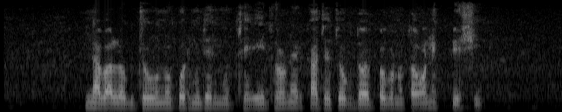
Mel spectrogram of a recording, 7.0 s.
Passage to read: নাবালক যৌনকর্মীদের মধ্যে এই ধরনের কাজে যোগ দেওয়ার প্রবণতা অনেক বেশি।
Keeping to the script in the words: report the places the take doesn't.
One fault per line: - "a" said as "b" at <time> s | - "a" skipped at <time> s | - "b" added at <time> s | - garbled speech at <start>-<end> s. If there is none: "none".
none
